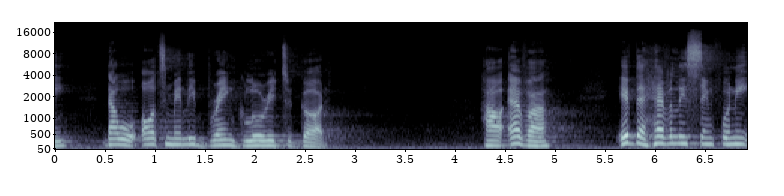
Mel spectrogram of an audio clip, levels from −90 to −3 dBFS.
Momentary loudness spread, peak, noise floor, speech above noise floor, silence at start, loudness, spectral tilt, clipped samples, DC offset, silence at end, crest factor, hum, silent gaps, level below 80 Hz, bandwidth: 7 LU; -12 dBFS; -57 dBFS; 28 dB; 0 s; -30 LUFS; -6 dB/octave; under 0.1%; under 0.1%; 0 s; 20 dB; none; none; -56 dBFS; 15.5 kHz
